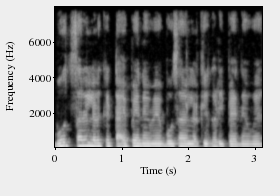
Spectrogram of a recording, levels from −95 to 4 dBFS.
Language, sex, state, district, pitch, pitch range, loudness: Hindi, male, Bihar, Supaul, 150 Hz, 145-165 Hz, -14 LUFS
